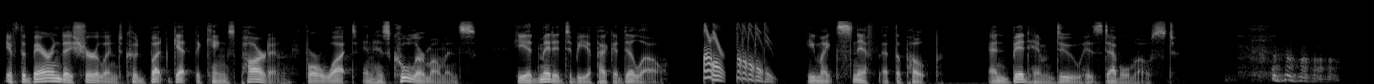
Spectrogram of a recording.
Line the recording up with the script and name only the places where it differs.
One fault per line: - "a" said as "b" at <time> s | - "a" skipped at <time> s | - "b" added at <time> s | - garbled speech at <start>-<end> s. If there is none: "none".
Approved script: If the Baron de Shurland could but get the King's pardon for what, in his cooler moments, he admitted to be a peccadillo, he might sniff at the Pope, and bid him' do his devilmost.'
none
